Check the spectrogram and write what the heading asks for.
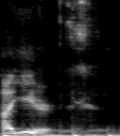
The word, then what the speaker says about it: air: sign he's like actually the word air is pronounced ayir and it's and it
